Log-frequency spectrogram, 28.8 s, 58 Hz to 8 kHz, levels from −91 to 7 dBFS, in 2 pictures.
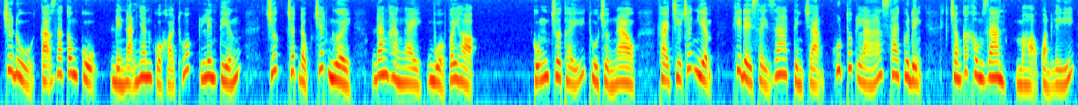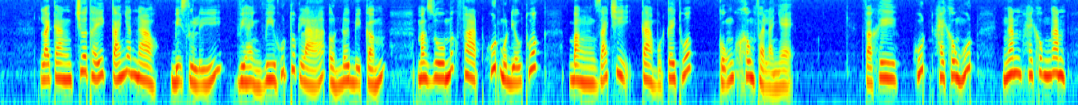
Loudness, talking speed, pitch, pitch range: -17 LUFS, 220 wpm, 210 Hz, 175-250 Hz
